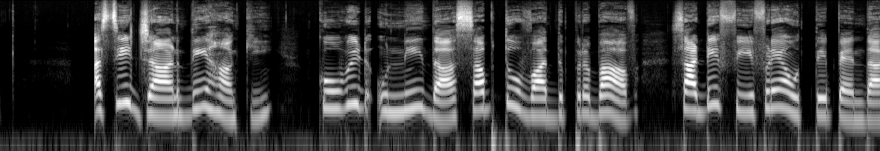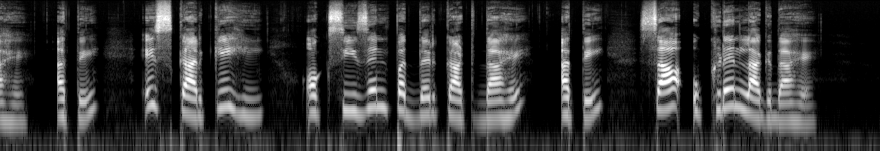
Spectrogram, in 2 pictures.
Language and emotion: Punjabi, neutral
